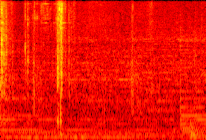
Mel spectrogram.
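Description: A bunch of keys jingling and clicking as they are handled in a car, a few sharp clinks near the start, over background music and a low steady hum.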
